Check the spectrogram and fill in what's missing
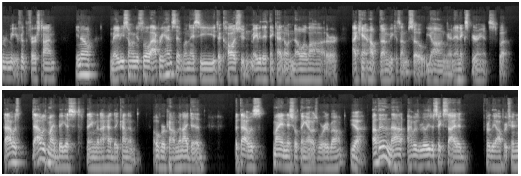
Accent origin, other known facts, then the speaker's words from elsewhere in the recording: Lexington, Kentucky, United States; moved away as an adult; now in High Point, United States; I'm from Lexington, Kentucky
